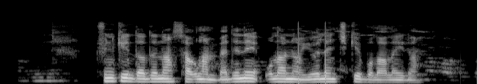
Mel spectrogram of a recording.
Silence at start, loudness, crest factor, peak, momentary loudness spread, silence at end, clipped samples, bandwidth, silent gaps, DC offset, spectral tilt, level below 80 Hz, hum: 0.35 s; -17 LUFS; 16 dB; -2 dBFS; 7 LU; 0.25 s; under 0.1%; 7.6 kHz; 0.86-0.90 s; under 0.1%; -6.5 dB/octave; -54 dBFS; none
